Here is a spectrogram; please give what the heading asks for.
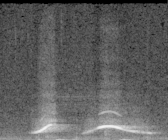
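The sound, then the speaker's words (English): A two-note wolf whistle in a film scene: a short rising note, then a longer note that swoops up and falls back down, loud and clear over a low, steady hum. “You managed to kill the big bad guy with a wolf whistle.”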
